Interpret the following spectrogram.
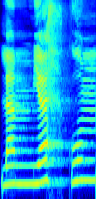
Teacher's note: mim sukun menghadapi selain mim dan ba yaitu ya maka mim dibaca m jelas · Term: izhar syafawi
